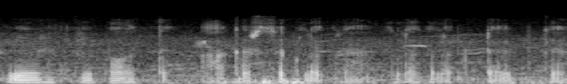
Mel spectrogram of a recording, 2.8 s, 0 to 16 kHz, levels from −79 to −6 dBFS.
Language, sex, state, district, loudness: Hindi, male, Chhattisgarh, Raipur, -22 LUFS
